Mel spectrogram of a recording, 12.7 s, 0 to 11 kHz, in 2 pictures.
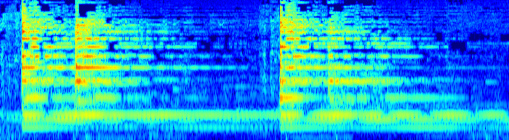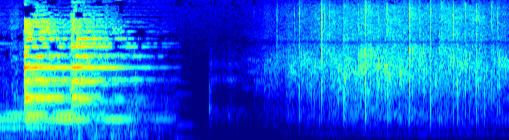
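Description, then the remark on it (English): A Methodist church bell, once hung in a church building finished about 1900, rings with three loud, resonant strikes a few seconds apart, each leaving a long humming decay, followed after a short pause by scattered applause from a crowd. “And after the fire, the third building was rebuilt and finished about 1900, and this bell was in it.”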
